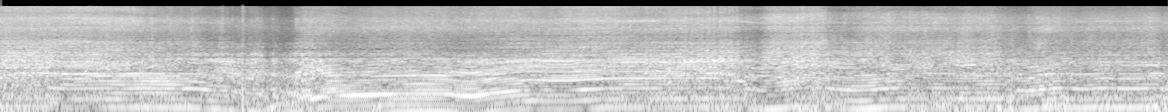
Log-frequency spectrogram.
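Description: A car engine roars loudly close by, revving up and down.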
